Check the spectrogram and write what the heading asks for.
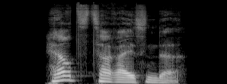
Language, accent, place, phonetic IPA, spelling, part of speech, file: German, Germany, Berlin, [ˈhɛʁt͡st͡sɛɐ̯ˌʁaɪ̯səndə], herzzerreißende, adjective, De-herzzerreißende.ogg
- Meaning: inflection of herzzerreißend: 1. strong/mixed nominative/accusative feminine singular 2. strong nominative/accusative plural 3. weak nominative all-gender singular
